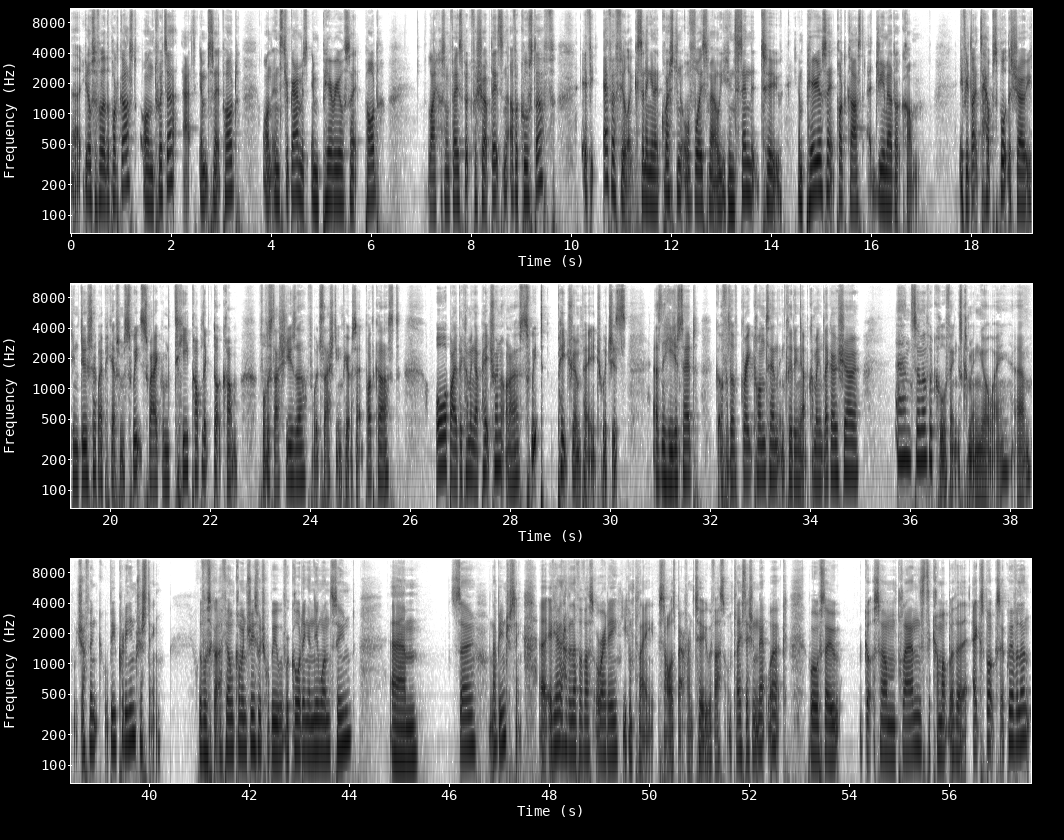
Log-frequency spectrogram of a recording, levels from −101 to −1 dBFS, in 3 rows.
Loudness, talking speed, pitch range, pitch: -19 LUFS, 175 wpm, 130-155 Hz, 140 Hz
